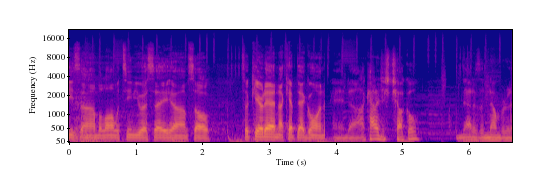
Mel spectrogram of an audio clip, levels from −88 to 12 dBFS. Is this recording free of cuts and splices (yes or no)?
yes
